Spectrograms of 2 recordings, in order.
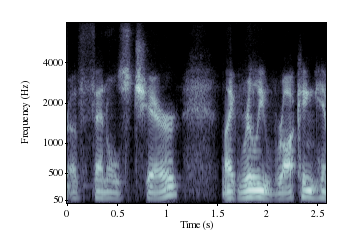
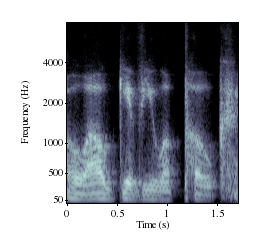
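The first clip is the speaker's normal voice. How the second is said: whisper, lower and slower; 5 semitones lower than usual. Answering another player's message in a role-play, whispering back. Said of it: "Tempus is going to whisper back".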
